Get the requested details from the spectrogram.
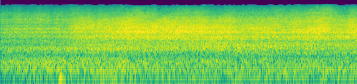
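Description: A steam locomotive hisses loudly as it releases steam close by.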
